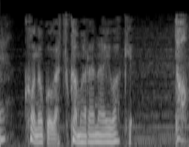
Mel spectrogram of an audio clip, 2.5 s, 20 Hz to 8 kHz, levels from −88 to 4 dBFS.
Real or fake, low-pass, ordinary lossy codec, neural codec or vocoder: real; 7.2 kHz; MP3, 24 kbps; none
